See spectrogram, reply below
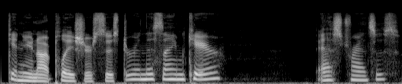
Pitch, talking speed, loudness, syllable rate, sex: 205 Hz, 180 wpm, -17 LUFS, 5.4 syllables/s, female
